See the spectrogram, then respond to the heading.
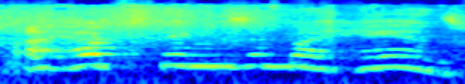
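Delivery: mock voice, very high, soft, slow squeak.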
